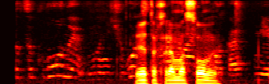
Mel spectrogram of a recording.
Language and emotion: Russian, neutral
